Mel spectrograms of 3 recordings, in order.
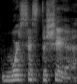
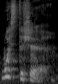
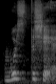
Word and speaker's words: Worcestershire: you will have is Worcestershire sauce. But the proper pronunciation of that word is Worcestershire. Worcestershire. You do not worry about the consonants and the vowel in the middle.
